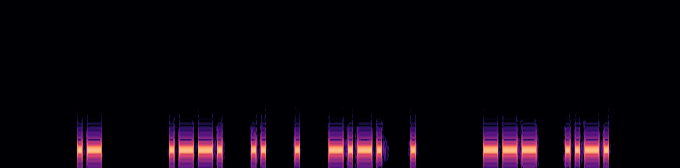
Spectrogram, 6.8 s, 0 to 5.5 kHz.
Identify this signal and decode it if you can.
Morse code, heard as a keyed tone, about 25 wpm, spaced as for 18 wpm, 600 Hz. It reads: A PIECE OF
